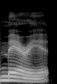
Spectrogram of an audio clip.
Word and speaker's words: Marriott: Her name was Marriott to rhyme with Harriet as Marriott had mentioned once.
